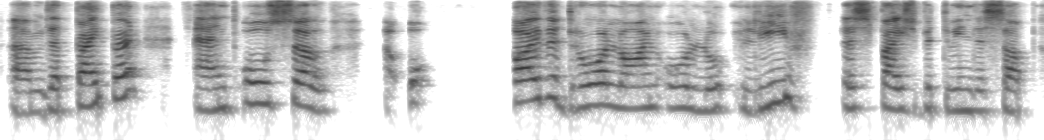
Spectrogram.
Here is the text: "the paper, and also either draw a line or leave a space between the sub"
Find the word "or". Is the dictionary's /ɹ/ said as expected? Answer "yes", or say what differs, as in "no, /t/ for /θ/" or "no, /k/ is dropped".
no, /l/ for /ɹ/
